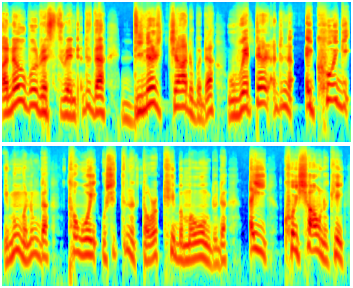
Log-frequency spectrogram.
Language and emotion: Manipuri, angry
